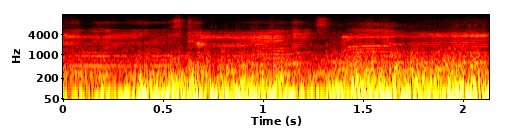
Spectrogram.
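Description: Loud rushing noise and rumble of a moving passenger train, picked up from outside the carriage window, mixed with background music.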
